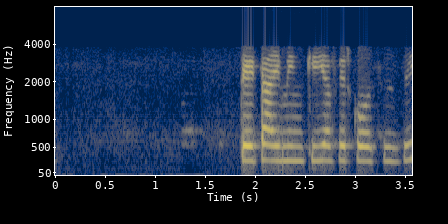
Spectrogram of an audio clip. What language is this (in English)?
Punjabi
